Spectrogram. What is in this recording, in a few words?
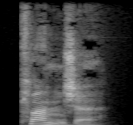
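"plunger", British English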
